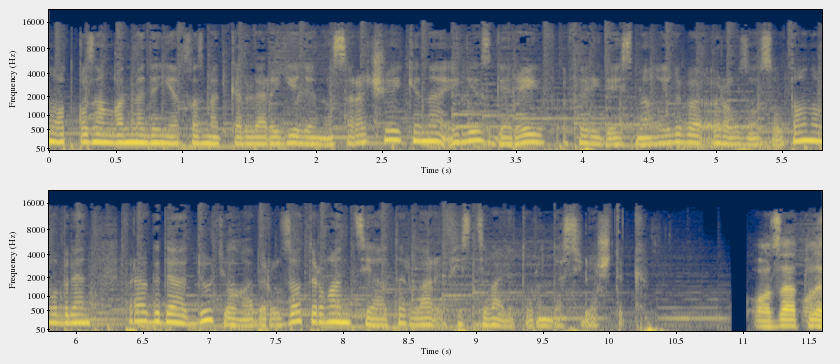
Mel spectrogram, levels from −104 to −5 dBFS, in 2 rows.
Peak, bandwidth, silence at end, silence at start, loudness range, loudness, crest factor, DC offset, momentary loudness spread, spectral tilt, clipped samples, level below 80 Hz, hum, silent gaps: -2 dBFS; 16 kHz; 0 s; 0 s; 3 LU; -21 LUFS; 18 dB; under 0.1%; 8 LU; -6 dB/octave; under 0.1%; -36 dBFS; none; 10.91-11.03 s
